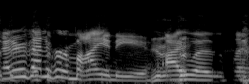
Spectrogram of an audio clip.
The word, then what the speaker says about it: Hermione: Hermy one is how I pronounce Hermy one?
